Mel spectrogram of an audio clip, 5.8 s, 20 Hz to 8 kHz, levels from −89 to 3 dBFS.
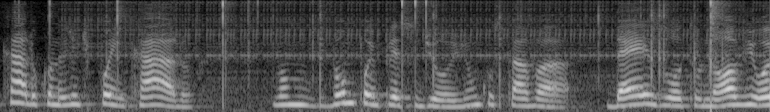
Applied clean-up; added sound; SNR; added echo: none; Frying (food); 15 dB; none.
